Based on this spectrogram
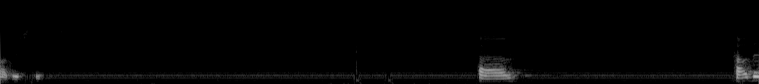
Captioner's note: pause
